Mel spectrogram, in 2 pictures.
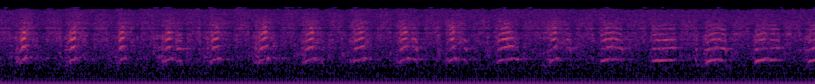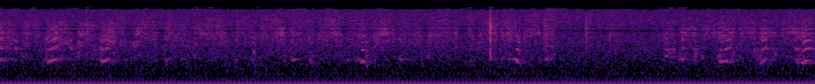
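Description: Felt-tip marker squeaking on paper as it is stroked back and forth to fill in an area, a quick run of short squeaks, about four a second, that thins out after about six seconds.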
